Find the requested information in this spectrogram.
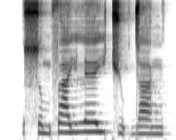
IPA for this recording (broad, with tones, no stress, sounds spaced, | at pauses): s o˨˩ m f aː˦˥ j l ɛː˥˩ j t͡ɕ u˨˩ ʔ d a˧ ŋ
